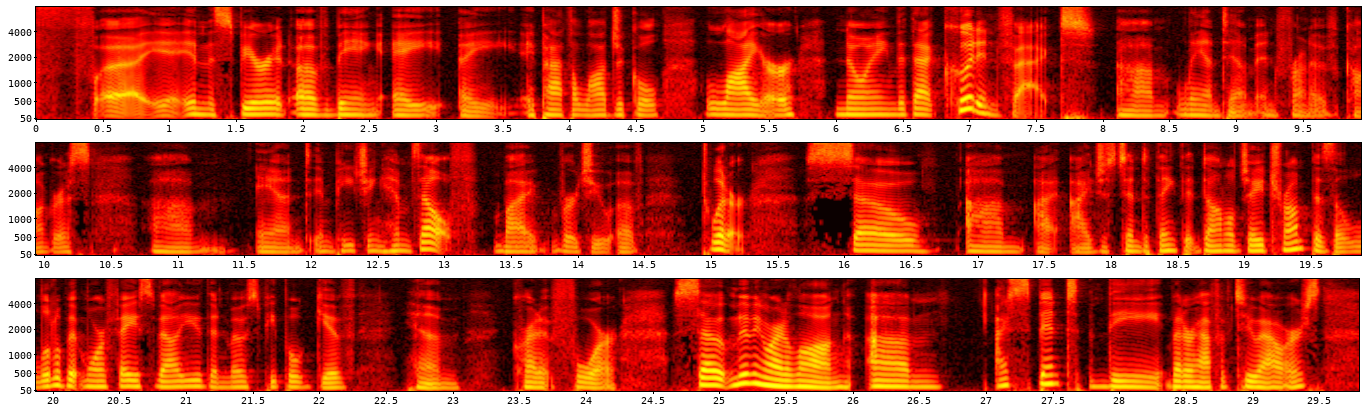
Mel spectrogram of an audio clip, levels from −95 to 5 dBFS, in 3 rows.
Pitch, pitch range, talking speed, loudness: 140 Hz, 130-150 Hz, 145 wpm, -27 LUFS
